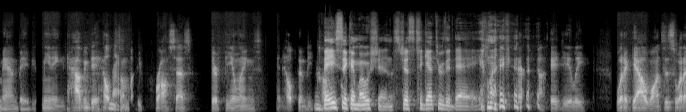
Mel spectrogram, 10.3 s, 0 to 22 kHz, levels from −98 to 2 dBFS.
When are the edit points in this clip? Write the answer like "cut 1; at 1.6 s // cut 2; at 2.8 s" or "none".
cut 1; at 0.9 s // cut 2; at 8.3 s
